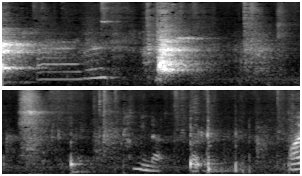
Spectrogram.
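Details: Havanese Maltese mix dog recovering after neutering, indoors, giving short whiny yips and sharp barks in uneven bursts, some with a rising whine, while a person talks and coaxes it with peanut butter.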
